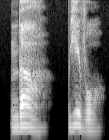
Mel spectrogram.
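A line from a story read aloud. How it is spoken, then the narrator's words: Sigh. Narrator (Russian): вздохнула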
